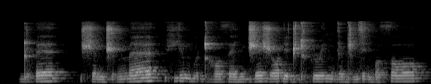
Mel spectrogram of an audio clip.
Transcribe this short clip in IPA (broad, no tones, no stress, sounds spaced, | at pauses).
ɖ ʊ ʔ ɛ | ʃ ʌ n d͡ʒ ɔ ŋ͡m æ | f j ɪ m b ʌ ɖʱ ɔ θ ɛ n d͡ʒ ɛ ʒ ɔ ɗ ɪ d ɪ ɖ ʌ k ɹ ɪ ŋ ɡ æ ɖ ɪ n z ɪ ŋ ɔ θ ɔ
